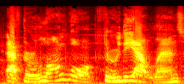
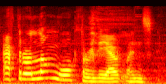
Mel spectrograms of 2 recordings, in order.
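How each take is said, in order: First: It is read in a dramatic movie-trailer voice. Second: It is read in an attempted Irish accent. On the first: "This this is movie trailer voice" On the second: "That's like not quite Irish"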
